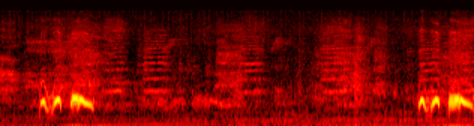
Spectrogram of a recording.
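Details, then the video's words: Spotted dove kept as a decoy to draw in wild doves, cooing a three-part phrase of two quick hoots and a drawn-out falling note. It sings twice, with faint scattered calls and murmurs in the gap. "Chim cu gáy mồi giọng SON chuẩn THÚC và GÁY GỌI kích bổi nhanh nổi hiệu quả"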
